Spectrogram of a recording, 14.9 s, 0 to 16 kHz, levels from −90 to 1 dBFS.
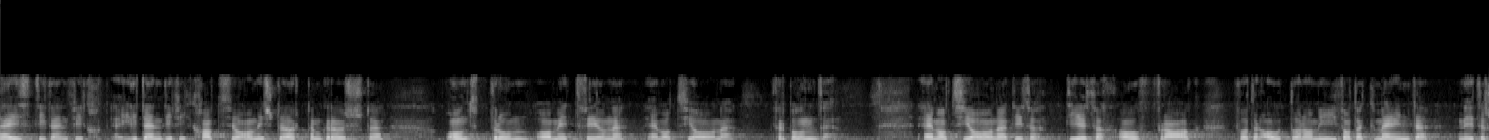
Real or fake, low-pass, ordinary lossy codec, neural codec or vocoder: fake; 7.2 kHz; none; codec, 16 kHz, 8 kbps, FunCodec, trained on LibriTTS, 25 frames a second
